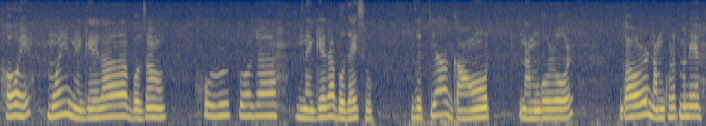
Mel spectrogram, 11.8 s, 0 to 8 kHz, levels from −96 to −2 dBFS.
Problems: constant background noise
